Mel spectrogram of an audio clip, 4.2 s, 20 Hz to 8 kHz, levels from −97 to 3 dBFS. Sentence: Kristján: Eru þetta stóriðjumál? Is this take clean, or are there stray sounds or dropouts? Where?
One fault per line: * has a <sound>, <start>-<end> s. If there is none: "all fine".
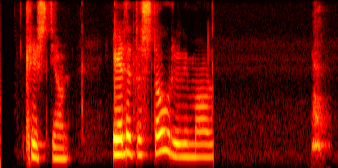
* has a bark, 3.9-4.1 s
